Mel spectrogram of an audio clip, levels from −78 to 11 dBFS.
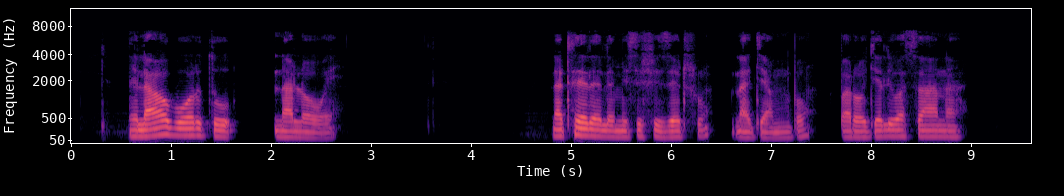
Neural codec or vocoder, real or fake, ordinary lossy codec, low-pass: none; real; AAC, 64 kbps; 7.2 kHz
